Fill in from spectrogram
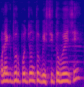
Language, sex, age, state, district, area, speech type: Bengali, male, 18-30, West Bengal, Uttar Dinajpur, rural, spontaneous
